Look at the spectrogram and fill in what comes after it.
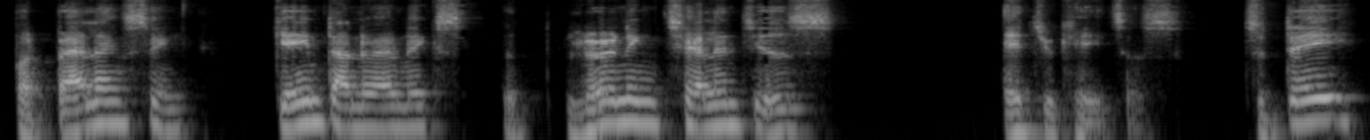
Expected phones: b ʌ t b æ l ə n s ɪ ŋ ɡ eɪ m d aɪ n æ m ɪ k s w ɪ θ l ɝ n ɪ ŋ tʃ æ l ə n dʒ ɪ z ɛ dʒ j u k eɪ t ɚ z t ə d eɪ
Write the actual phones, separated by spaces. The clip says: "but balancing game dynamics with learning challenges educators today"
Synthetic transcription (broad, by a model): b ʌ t b æ l ə n s ɪ ŋ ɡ eɪ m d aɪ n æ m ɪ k s l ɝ n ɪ ŋ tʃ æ l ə n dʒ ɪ s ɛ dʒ j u k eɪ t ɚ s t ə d eɪ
